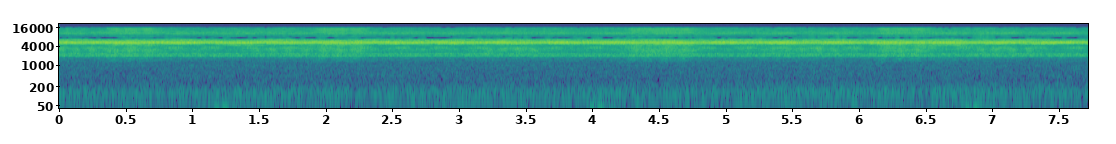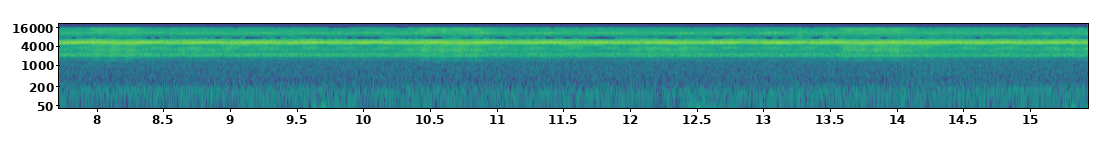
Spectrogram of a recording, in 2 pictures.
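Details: Crickets at night: a dense, continuous high-pitched chorus of steady ringing trills with faint pulsing swells every couple of seconds, over low rumbling background noise.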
